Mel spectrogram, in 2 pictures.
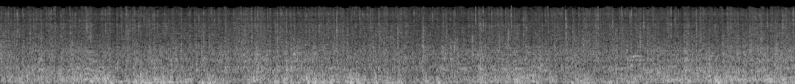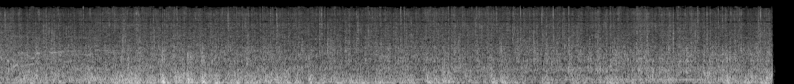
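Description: Steady rain-like hiss of the pole-and-line boat's water sprayers spraying onto the sea surface, where they mimic baitfish to keep the tuna school feeding, mixed with splashing. A few louder knocks come about ten seconds in, and the sound cuts off suddenly just before the end.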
